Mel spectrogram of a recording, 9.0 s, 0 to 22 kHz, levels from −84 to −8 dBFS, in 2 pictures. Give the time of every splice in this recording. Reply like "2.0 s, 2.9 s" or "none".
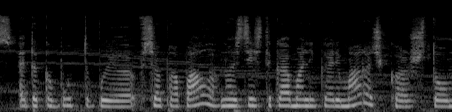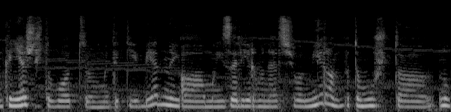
4.9 s, 6.3 s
